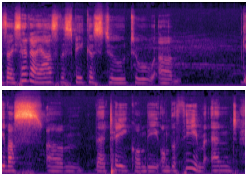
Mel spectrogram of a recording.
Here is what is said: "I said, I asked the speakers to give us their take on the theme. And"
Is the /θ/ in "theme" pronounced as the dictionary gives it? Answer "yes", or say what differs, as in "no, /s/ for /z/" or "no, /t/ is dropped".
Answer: yes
